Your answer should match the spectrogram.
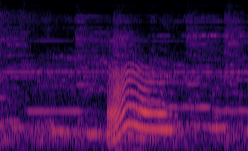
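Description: Background music playing, with one loud, high-pitched vocal exclamation from a young girl about halfway through. It lasts about half a second and rises sharply in pitch before falling back.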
